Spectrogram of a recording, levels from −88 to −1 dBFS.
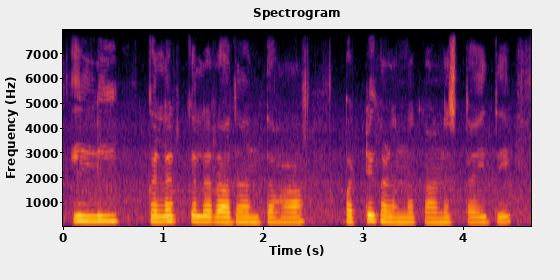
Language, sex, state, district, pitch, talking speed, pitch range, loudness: Kannada, female, Karnataka, Bidar, 210 Hz, 90 wpm, 205-230 Hz, -17 LUFS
